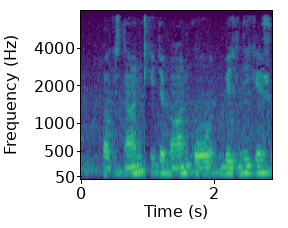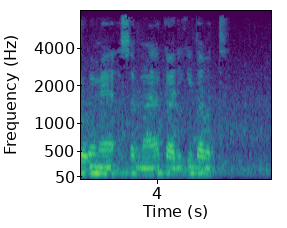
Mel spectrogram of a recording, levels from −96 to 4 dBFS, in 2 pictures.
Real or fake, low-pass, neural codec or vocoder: real; 7.2 kHz; none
